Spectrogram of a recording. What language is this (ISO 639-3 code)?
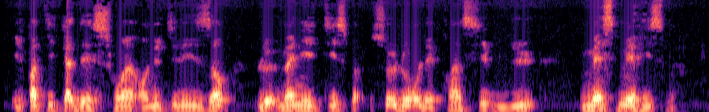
fra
